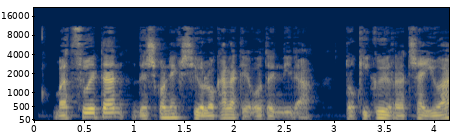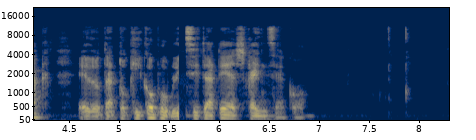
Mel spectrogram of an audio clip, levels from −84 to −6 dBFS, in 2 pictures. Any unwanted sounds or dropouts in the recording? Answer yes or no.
yes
